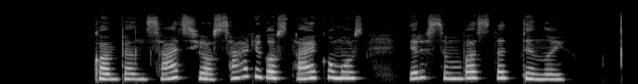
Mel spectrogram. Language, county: Lithuanian, Marijampolė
